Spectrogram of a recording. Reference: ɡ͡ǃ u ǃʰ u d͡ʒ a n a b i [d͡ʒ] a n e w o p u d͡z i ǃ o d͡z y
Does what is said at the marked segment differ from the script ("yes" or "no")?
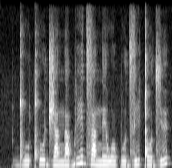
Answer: yes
